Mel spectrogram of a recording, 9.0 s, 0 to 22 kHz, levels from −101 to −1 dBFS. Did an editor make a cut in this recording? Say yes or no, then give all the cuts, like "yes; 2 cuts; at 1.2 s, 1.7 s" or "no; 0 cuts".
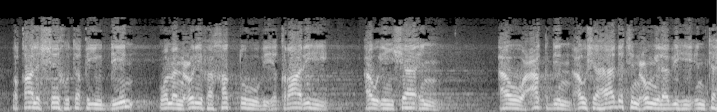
no; 0 cuts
